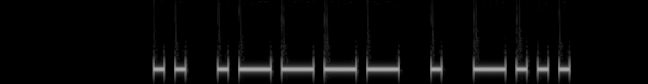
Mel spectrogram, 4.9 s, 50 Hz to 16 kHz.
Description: Morse code, heard as a keyed tone, about 15 wpm, 700 Hz. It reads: I1EB
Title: Four Challenging Letter-Number Combinations 15wpm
